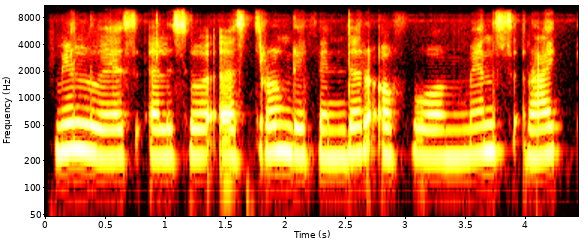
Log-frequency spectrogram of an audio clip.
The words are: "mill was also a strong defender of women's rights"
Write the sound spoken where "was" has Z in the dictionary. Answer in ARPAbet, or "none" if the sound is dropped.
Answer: S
